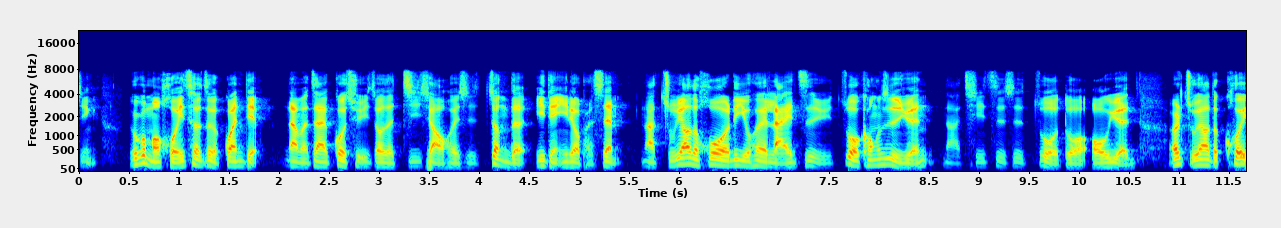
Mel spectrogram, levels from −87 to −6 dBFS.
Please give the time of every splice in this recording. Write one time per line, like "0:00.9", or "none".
none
